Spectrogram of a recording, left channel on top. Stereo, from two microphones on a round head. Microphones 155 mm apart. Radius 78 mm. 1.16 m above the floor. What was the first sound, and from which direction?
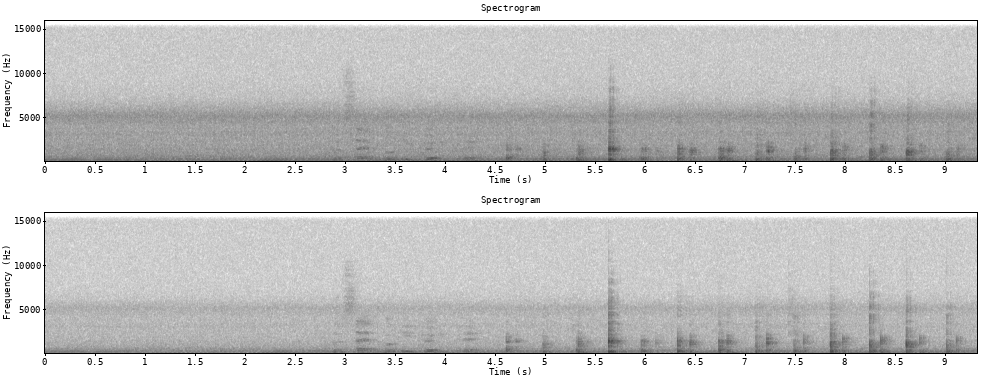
A man speaking, 5° right (ahead or behind).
